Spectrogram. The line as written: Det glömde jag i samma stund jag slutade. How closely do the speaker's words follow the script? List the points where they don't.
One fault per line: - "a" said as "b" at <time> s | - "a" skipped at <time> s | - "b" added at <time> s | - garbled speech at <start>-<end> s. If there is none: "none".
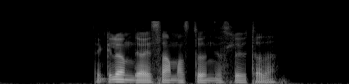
none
